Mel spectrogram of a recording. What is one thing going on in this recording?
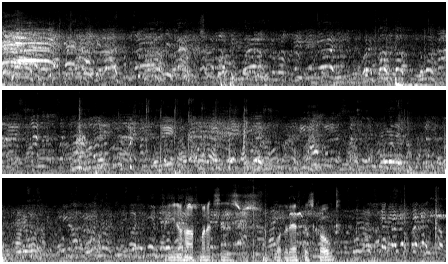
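Young men shout and call to each other outdoors during a football game.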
